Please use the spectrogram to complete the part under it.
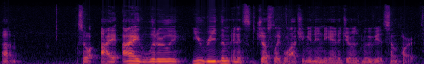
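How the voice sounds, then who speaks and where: A man's voice: medium pitch, little pitch movement, normal speed, creaky. A man chatting casually about books as a podcast co-host, in an enthusiastic, slangy and informal way. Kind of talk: casual book chat.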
